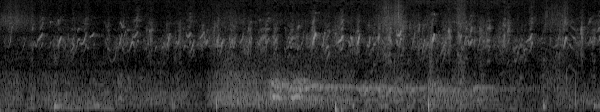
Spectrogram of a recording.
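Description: Many small songbirds chirping, with short high chirps overlapping one another throughout.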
